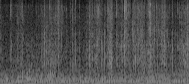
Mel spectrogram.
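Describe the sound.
Wax-like paper crinkles as fabric is pinned down onto it, a faint, continuous rustle dotted with many small crackles and sharper crisp snaps.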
